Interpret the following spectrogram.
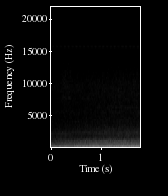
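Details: GE 18 cu ft refrigerator (GTH18) after evaporator fan motor replacement (old motor had loose bearing), door being opened: smooth steady low hum with slight rise in level, no ticking or scraping; running normally.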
